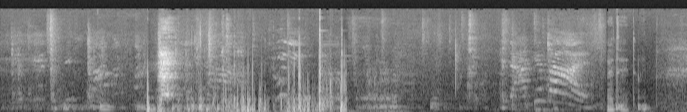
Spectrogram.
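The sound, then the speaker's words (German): A dog barks several times in quick, uneven bursts, fairly loud, with some higher yelping notes mixed in while people talk over it. “Wir hatten ja Kampfhundeinsätze.”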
